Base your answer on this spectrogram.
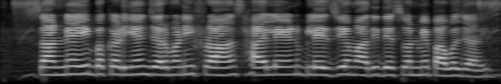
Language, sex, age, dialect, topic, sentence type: Magahi, female, 25-30, Western, agriculture, statement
